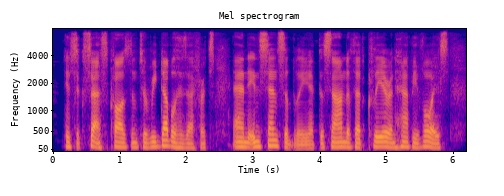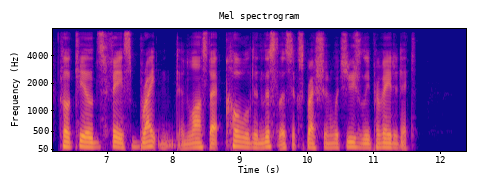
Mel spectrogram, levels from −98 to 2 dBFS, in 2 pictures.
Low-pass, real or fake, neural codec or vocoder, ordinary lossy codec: 7.2 kHz; fake; codec, 44.1 kHz, 3.4 kbps, Pupu-Codec; Opus, 64 kbps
